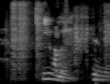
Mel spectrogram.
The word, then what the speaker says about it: Kiwoom: I got Kiwoom. That's how it's pronounced.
